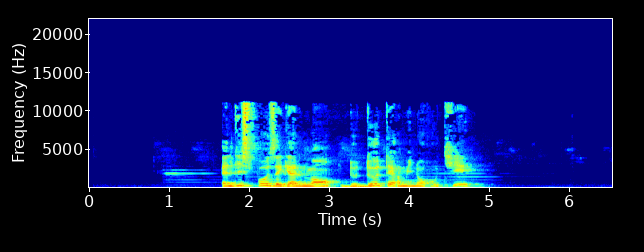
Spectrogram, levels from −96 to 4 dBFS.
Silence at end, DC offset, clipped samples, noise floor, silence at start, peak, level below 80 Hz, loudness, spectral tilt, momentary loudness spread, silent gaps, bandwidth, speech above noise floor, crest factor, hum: 1.7 s; under 0.1%; under 0.1%; -85 dBFS; 1.05 s; -6 dBFS; -66 dBFS; -26 LUFS; -4.5 dB/octave; 10 LU; none; 11.5 kHz; 60 dB; 22 dB; none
